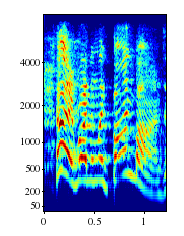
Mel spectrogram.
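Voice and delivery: high, loud sugary announcement; mock chipper coworker. Mocking a chipper coworker who brought treats, high loud sugary voice. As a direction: sing it out like the office sweetheart. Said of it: "the super chipper".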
